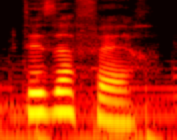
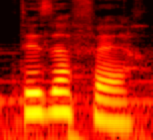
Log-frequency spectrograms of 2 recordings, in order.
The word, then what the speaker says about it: tes affaires: So your pronunciation sounds more natural when speaking. Tes affaires. Tes affaires.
